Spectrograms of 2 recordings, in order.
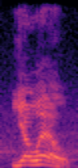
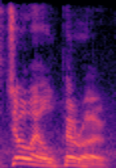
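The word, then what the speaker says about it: Joël: it's gone in and I was pronouncing it yoel it's not Swedish he's Dutch it's Joel pero I apologize for mispronouncing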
